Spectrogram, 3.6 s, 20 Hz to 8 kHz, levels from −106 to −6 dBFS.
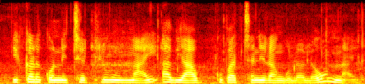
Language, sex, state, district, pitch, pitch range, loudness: Telugu, female, Telangana, Mahabubabad, 205 Hz, 190-225 Hz, -16 LUFS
